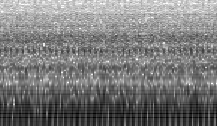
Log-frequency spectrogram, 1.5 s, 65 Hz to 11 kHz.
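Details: 2010 VW Golf GTI 2.0 petrol, just fitted with a new battery while checking a suspected parasitic drain: smooth, even low idle, no misses, ticks or knocks; started perfectly, alternator charging fine.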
